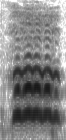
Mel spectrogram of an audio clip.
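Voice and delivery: short loud high laugh. Acted. Mocking the neighbour's bird remark with a high laugh. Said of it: "your laughs sound like a bird".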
